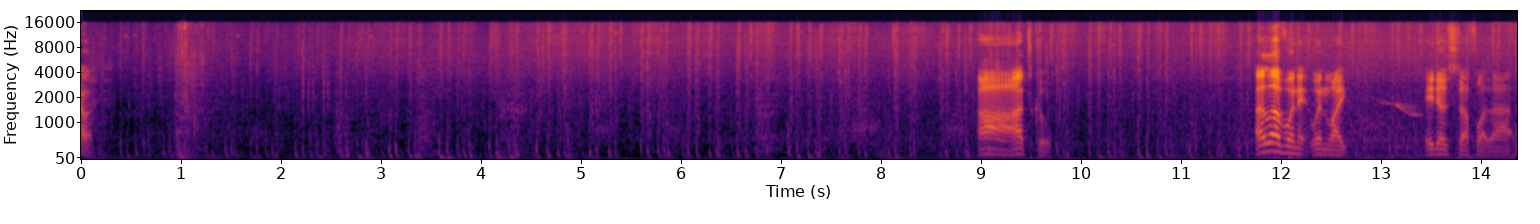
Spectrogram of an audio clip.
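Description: A horse gallops through tall grass, its hooves thudding softly.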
